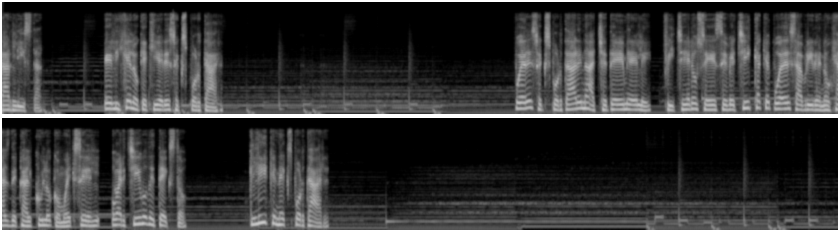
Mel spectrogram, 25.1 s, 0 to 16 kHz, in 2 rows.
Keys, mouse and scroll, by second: 0.4 right click, 0.6-1.4 drag, 2.1 click, 4.7-6.3 drag, 14.8 click, 17.3 click, 21.0-22.0 drag, 22.6 click, 24.2 click.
